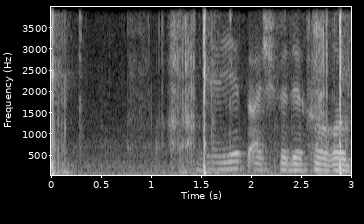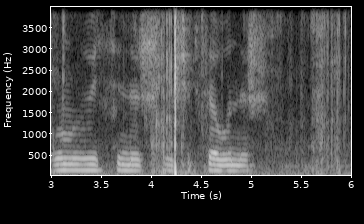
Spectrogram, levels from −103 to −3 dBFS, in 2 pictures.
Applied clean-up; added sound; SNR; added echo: none; Scissors; 0 dB; none.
